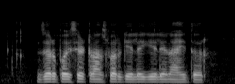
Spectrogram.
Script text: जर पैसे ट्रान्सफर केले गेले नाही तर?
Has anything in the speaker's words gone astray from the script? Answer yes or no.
no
